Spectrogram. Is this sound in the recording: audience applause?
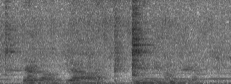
no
